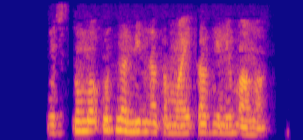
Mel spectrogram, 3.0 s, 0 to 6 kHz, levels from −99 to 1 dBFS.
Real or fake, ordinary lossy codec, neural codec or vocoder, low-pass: real; AAC, 24 kbps; none; 5.4 kHz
